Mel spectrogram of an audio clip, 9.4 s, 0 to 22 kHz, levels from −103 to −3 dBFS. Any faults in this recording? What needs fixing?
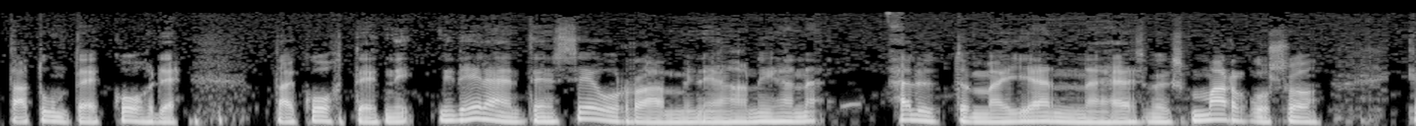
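Overdone noise removal runs the whole way through: the background drops away and breaks up into twinkly specks.

From 3.20 s, right after "tai kohteet niin niiden", to the end, the pace drops to about 0.64 times normal with unchanged pitch, so it drags. That's likely a time-stretched section.

Go lighter on the noise reduction, and keep the original timing instead of stretching that stretch to fit.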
